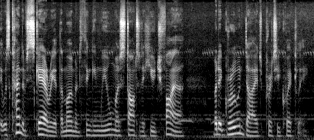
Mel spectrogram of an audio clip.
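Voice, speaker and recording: A man's voice sits at a medium pitch. Music plays behind him. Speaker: horror story narrator. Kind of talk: scary story reading.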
